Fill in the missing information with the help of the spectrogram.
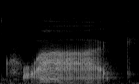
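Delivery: a soft, weary quack; a spent little quack; duck's tired quack. Acted. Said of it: "The duck answered".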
